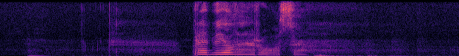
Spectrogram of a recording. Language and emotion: Russian, sad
